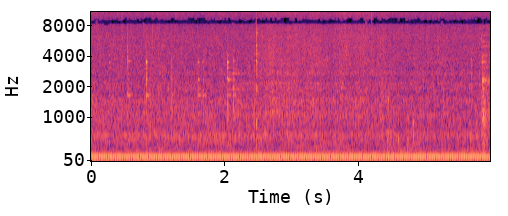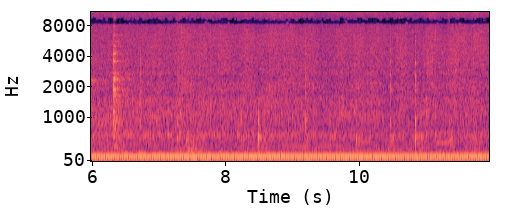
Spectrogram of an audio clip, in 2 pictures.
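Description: Diced pork and red onion sizzling in a nonstick wok while a wooden spatula stirs, with a few sharp taps of the spatula on the pan, two of them close together about six seconds in. A steady low hum runs underneath.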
